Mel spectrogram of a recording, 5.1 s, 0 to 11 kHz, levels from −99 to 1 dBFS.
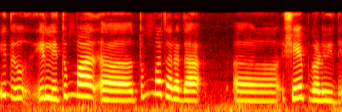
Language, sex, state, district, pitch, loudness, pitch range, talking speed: Kannada, female, Karnataka, Dakshina Kannada, 280 Hz, -17 LUFS, 240-330 Hz, 115 wpm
